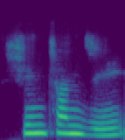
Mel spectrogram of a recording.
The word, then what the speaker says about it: Shincheonji: Shincheonji, it's Korean name, so we pronounce Shincheonji in English.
